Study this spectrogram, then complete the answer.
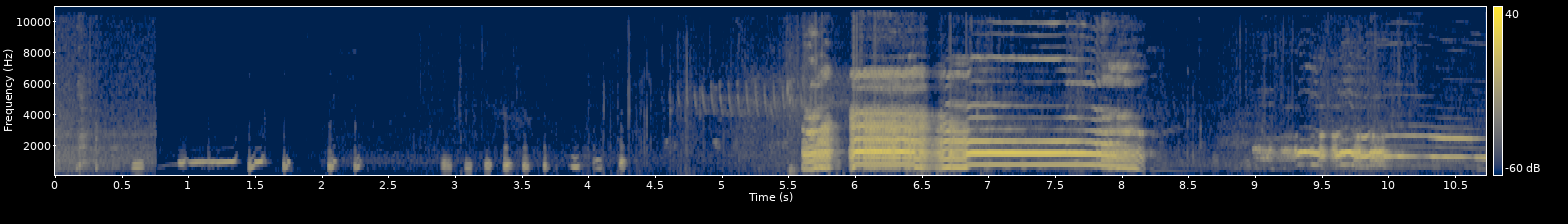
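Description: A hen that is not broody makes a string of short, soft clucks, then breaks into louder drawn-out squawking calls, heard close and alone in a quiet setting.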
